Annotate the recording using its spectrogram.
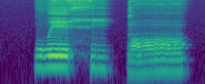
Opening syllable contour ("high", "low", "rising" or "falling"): high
